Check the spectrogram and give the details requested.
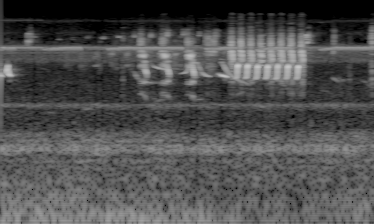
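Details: Sedge wren in open grassland of the Campos do Alto Rio Doce near Pitangueiras, Prados: scattered high sliding chips building into a quick, sharp, evenly repeated trill, with a continuous high-pitched insect drone behind.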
